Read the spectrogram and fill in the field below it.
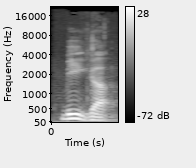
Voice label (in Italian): "biga", vocabolario dialettale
